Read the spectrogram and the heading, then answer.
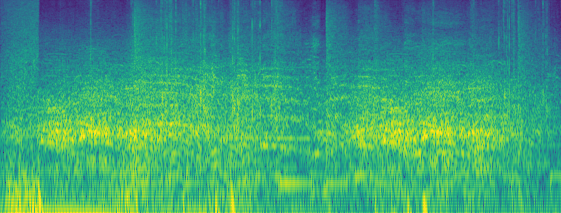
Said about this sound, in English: they came to Yankee Stadium, they heard Yankee fans cheering, and they're like, I like the sound of this.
